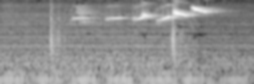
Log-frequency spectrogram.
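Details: Captive double-collared seedeater giving a fast song of the tui tui zeu style: steady whistled notes, then quick rising and falling high sweeps that climb higher toward the end, over a low steady hum indoors.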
